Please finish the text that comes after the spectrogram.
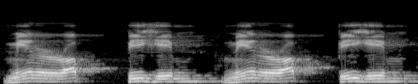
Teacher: suara nun mati ini kita leburkan ke huruf ro menjadi mirrabbihim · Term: idgham bila gunnah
